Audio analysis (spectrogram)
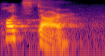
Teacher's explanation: So the stress is being put on the second syllable. So first is unstressed, the second is stressed.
